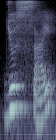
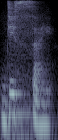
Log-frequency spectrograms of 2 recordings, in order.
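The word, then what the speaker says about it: 十歳: nah disini 10 tahun ada sedikit pelafalan yang berbeda bukan jussai tetapi perlu double konsonan yaitu esnya harus double sehingga bunyinya menjadi Hai just say atau Jisai selanjutnya adalah bagaimana jika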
